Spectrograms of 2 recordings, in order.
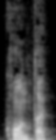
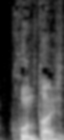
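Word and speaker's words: Countach: bir araç gerçekten Lamborghini kumtaş lp5000 qw geçen bir Lamborghini 5 box eskilerden kalma bir Lamborghini vardı ona kontak demiştim bir arkadaşımız beni düzeltmişti kumtaş diye okunuyormuş evet bu araç Bu da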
